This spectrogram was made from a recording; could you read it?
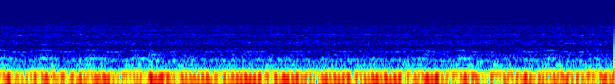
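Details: Engine idles with a low, uneven rumble, speed hunting up and down about once a second: rough, unstable idle.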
